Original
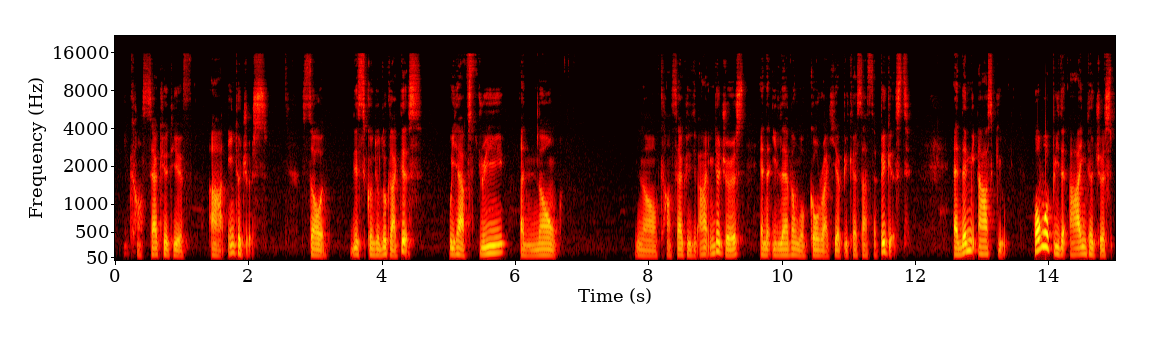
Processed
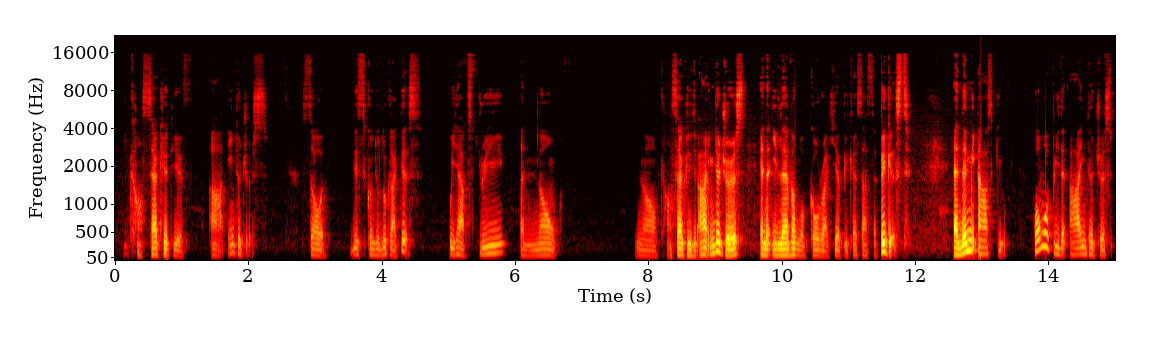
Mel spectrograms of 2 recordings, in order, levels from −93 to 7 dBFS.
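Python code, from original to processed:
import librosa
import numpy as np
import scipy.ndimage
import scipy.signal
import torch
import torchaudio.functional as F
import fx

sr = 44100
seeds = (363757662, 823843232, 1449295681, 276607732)

y = fx.gain(x, sr, db=fx.steps((0.0, 1.0), (0.78, -7.5), (8.33, 6.0), (10.2, -4.5), (11.49, 7.0), (12.98, -5.0)))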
